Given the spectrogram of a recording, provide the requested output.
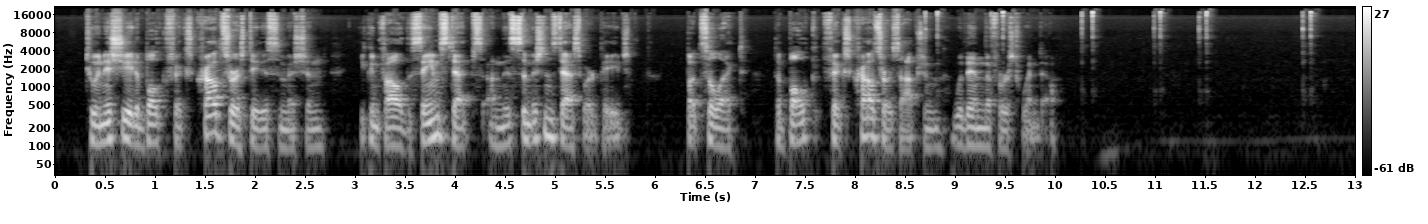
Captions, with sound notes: To initiate a Bulk Fixed Crowdsourced data submission, you can follow the same steps on this Submissions Dashboard page, but select the Bulk Fixed Crowdsourced option within the first window. [Mouse clicking]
